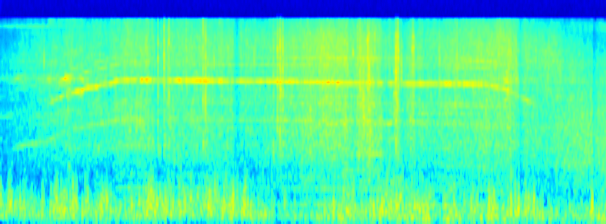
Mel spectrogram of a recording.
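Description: Water splashes and sprays behind a model plane's floats.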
